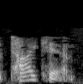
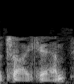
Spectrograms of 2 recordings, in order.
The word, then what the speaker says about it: Taycan: But you may recall that they introduced just last year the vehicle called the Taycan. T-A-Y-C-A-N is how they spell it, and it is, yeah, you might think of it sort of as an all-electric 911.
